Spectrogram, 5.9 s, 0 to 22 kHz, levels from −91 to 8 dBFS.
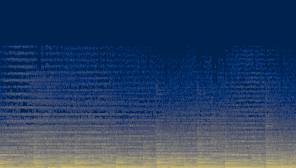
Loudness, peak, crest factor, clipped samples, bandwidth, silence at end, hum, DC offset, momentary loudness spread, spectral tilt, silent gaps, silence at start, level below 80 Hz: -16 LUFS; -2 dBFS; 12 dB; under 0.1%; 7 kHz; 0 s; none; under 0.1%; 3 LU; -8.5 dB/octave; none; 0 s; -20 dBFS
